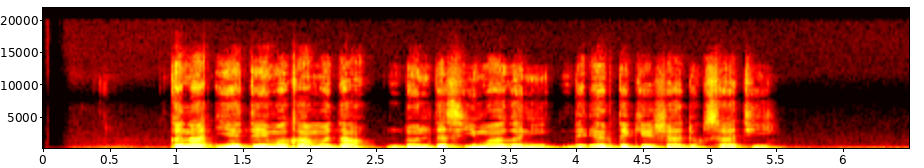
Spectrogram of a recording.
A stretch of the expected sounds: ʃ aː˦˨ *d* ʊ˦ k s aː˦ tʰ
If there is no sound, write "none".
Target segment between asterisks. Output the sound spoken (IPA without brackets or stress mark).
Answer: d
